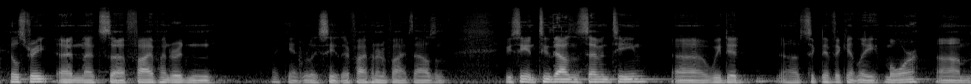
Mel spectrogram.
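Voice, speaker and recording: A man briefing a town meeting on road projects, pausing often and stopping to recall figures. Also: low-pitched, dark tone, a little hiss or hum. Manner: hesitant, stops to recall figures. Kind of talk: informal public briefing.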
